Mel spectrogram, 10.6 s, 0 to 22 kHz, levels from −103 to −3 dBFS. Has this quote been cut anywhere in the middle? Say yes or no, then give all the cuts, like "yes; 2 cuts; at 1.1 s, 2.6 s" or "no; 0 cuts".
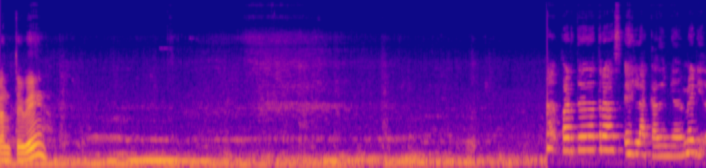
no; 0 cuts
